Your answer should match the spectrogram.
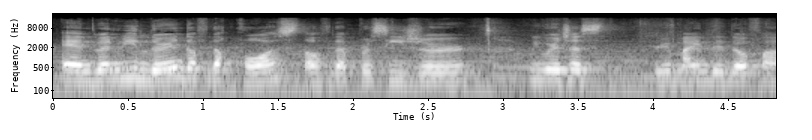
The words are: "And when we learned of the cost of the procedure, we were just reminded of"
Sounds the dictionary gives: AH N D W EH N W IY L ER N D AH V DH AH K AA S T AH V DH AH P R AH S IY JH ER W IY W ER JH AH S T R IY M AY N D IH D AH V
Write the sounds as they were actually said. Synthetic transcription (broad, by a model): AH N D W EH N W IY L ER N D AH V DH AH K AA S T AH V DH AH P R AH S IY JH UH W IY W ER JH AH S T R IY M AY N D IH D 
